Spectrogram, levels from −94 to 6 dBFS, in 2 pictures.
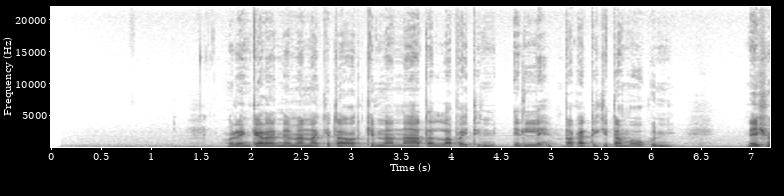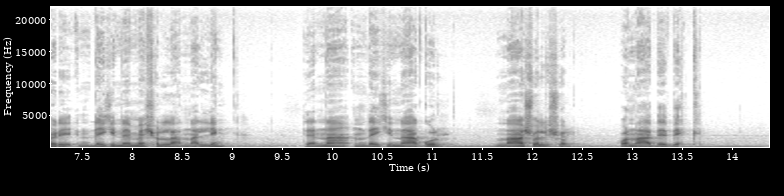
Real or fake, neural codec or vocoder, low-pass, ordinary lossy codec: real; none; none; none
